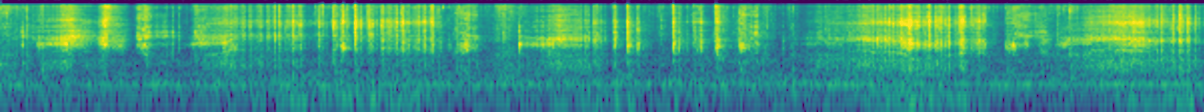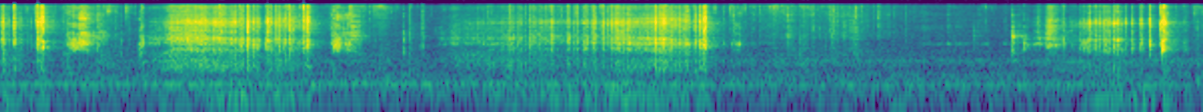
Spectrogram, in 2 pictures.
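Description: A solid rectangular bar of dry yellow soap with a copper paint coating is held in the hand and scraped and shaved with a utility knife blade, sending flakes falling. Dense, dry, crackly scraping strokes come in bursts, bright and hissy with almost no low end. A quieter stretch near the end is followed by a few more sharp scrapes.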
